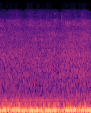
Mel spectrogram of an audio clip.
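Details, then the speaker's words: Right-hand-drive turbo Honda Civic just after a cold start: a low, uneven, wavering idle rumble. It runs rough when cold and smooths out and picks up as it warms. "but she's just kind of real rough idle right now."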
